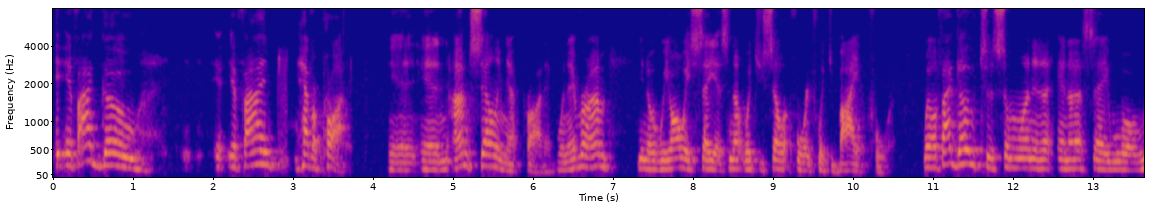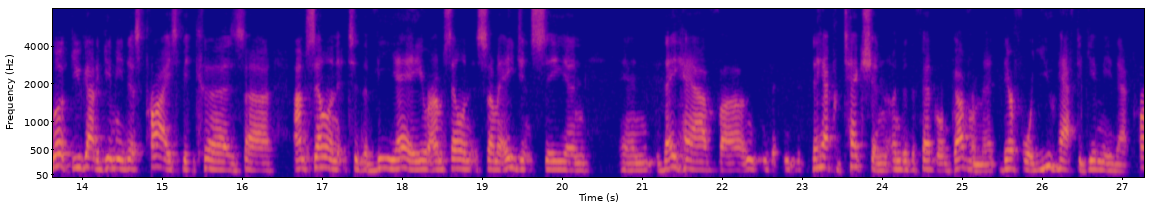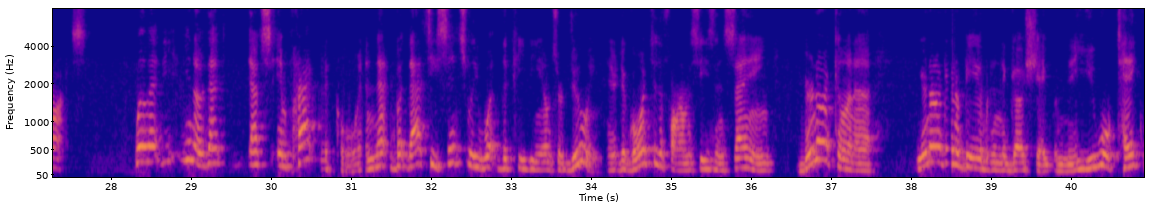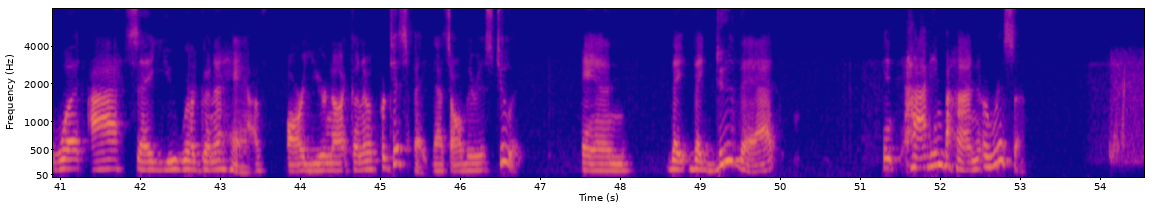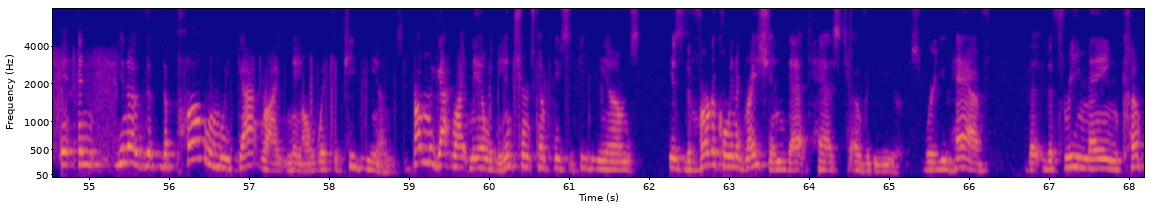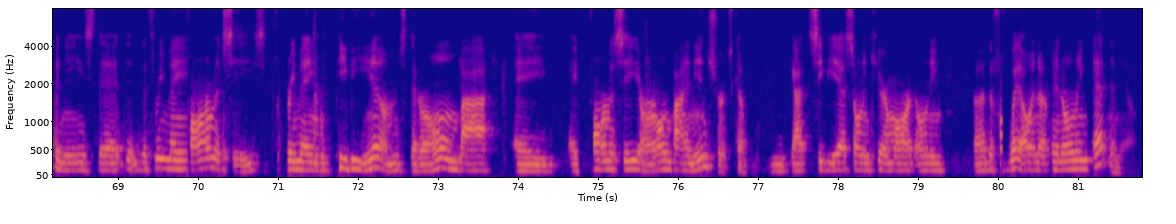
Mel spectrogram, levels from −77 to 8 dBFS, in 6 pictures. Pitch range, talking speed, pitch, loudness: 135-185 Hz, 175 wpm, 150 Hz, -24 LUFS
